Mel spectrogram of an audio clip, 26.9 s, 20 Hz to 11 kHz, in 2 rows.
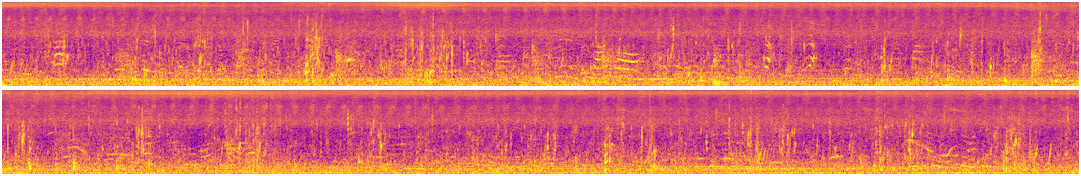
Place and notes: Carp Lake, Shoufeng Township - In the lake side
In the lake side, Yacht, Tourists, Hot weather
Zoom H2n MS+XY
28 August 2014, 10:39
